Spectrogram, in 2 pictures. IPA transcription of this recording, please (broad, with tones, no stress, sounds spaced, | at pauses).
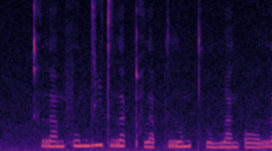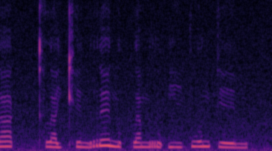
kʰ r a˧ m f o˦˥ m d iː˥˩ t r a˦˥ k̚ pʰ l a˨˩ p̚ k r o˦˥ m kʰ o˩˦ n w a˧ n ʔ ɔː˨˩ r a˥˩ k̚ | kʰ l a˨˩ j kʰ e˨˩ n r ɛː˥˩ n o˨˩ k̚ l a˧ m r u˨˩ ʔ j iː˩˦ k w o˥˩ n k eː˨˩ m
